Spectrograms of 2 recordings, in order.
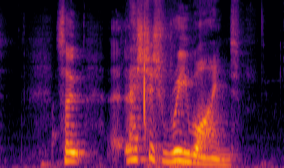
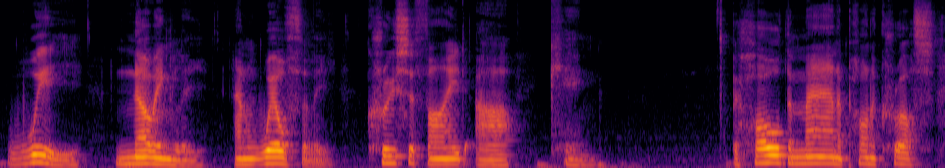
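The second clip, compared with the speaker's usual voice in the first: normal talking voice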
